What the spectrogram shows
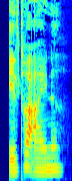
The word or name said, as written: ældreegnet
